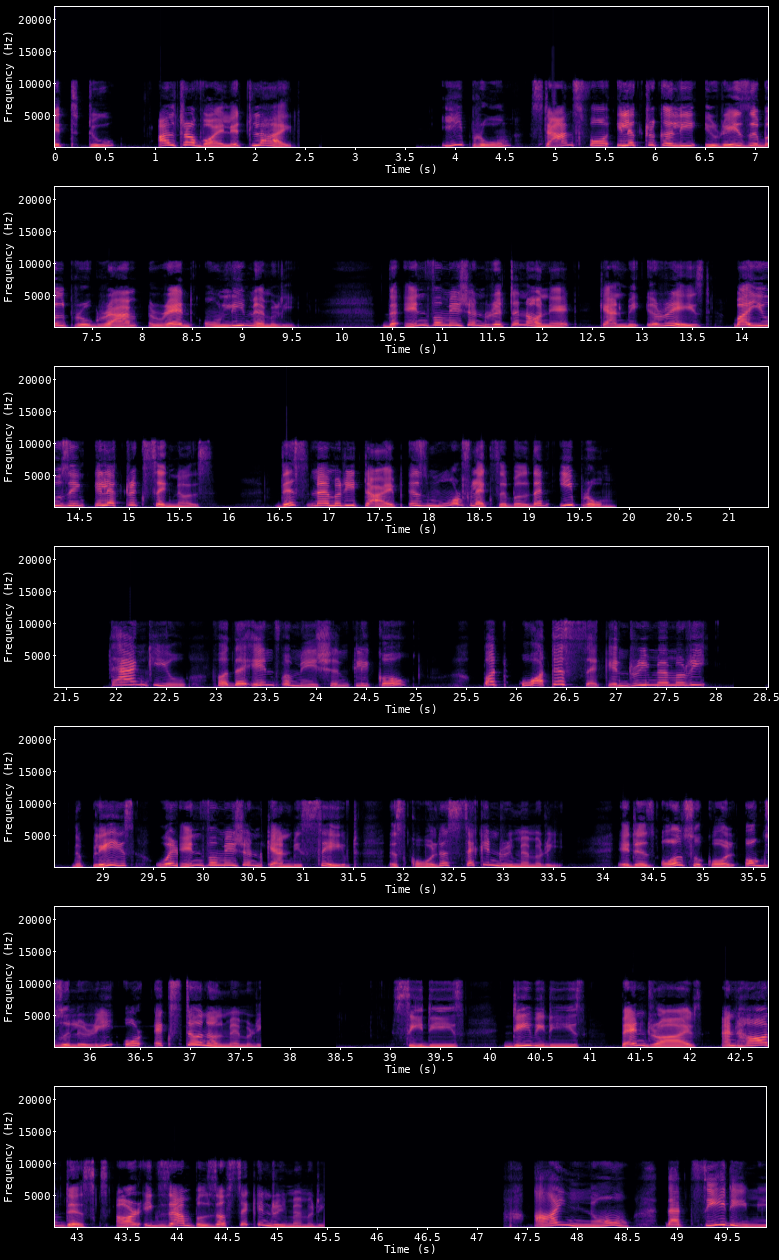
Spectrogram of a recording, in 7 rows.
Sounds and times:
Speech: 0:00.0 - 0:02.4, 0:03.9 - 0:09.6, 0:10.4 - 0:15.8, 0:16.5 - 0:19.9, 0:22.0 - 0:24.9, 0:25.7 - 0:27.9, 0:28.7 - 0:33.6, 0:34.2 - 0:37.8, 0:39.0 - 0:45.5, 0:47.3 - 0:49.8.

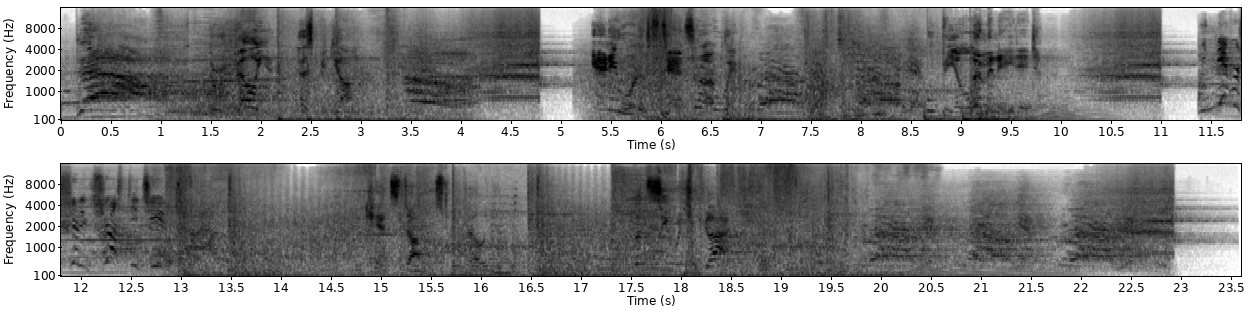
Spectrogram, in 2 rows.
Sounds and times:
Music: 0:00.0 - 0:23.6
Speech: 0:05.3 - 0:07.1, 0:08.6 - 0:09.9, 0:11.4 - 0:13.2, 0:14.8 - 0:16.3.

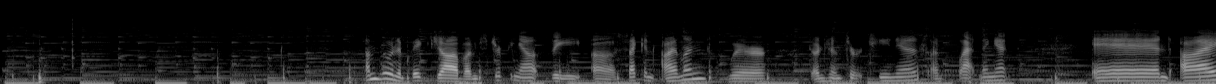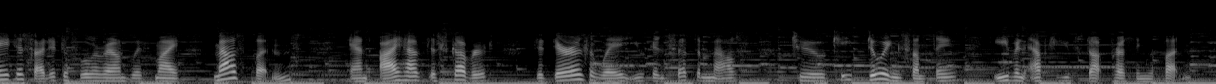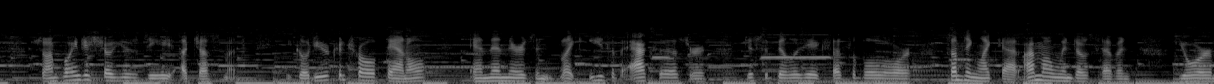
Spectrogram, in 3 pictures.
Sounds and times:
Music: 0:00.0 - 0:36.4
Speech: 0:03.7 - 0:10.1, 0:11.0 - 0:15.1, 0:15.7 - 0:24.1, 0:24.7 - 0:36.4.

